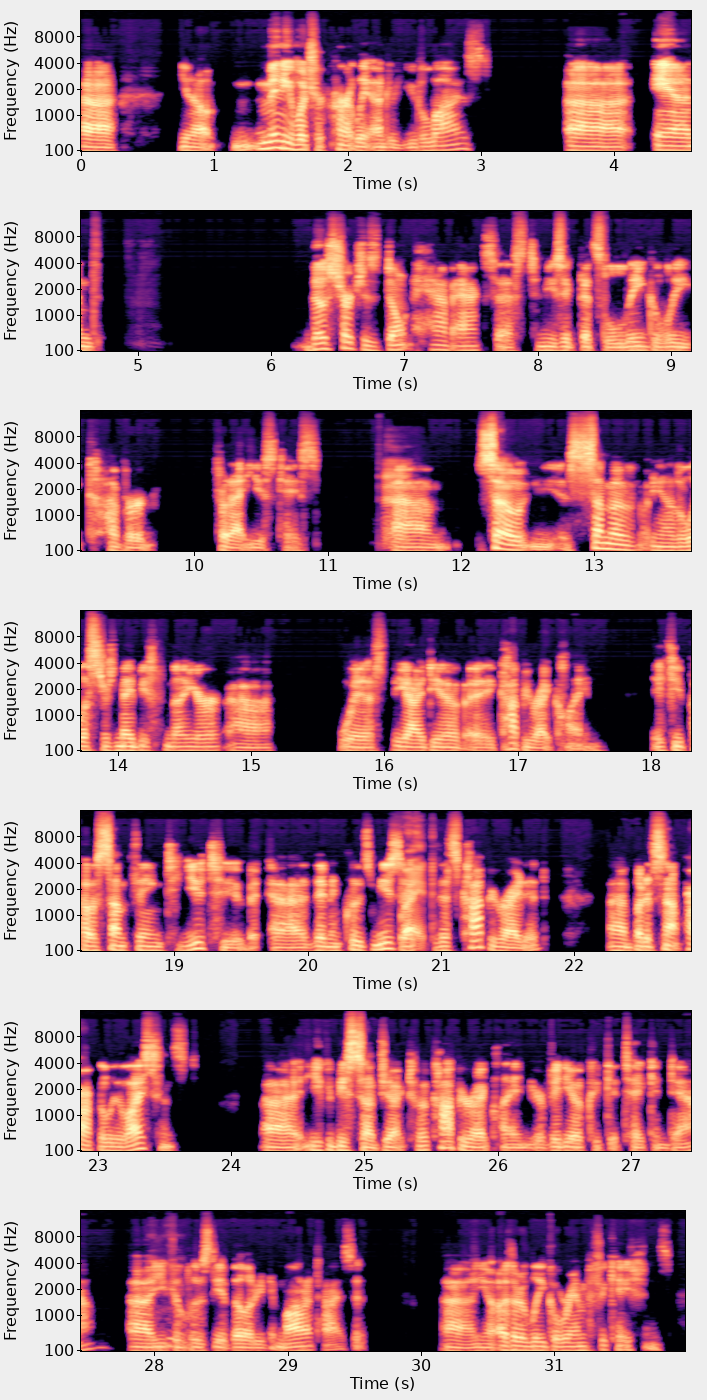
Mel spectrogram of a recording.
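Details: Adult man speaking; normal voice.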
